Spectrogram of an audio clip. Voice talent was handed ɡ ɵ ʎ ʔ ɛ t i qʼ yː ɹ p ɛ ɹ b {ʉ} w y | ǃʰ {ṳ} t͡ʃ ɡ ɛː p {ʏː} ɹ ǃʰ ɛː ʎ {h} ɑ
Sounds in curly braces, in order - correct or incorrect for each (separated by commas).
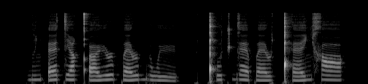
correct, incorrect, incorrect, incorrect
